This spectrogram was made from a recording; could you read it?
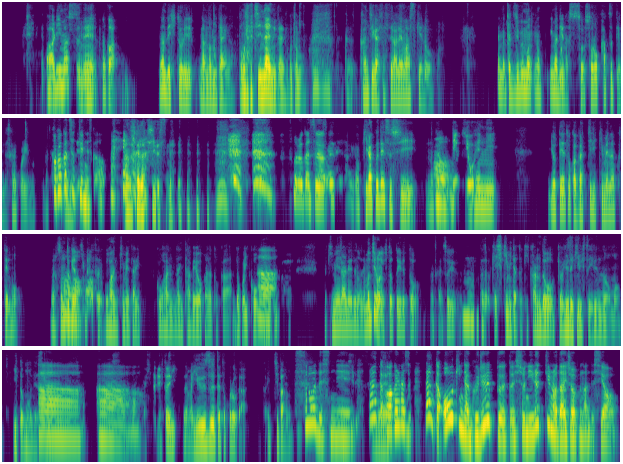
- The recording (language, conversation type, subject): Japanese, unstructured, 最近、自分が成長したと感じたことは何ですか？
- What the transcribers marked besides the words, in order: other background noise; laughing while speaking: "友達いないの"; laugh; laughing while speaking: "あ、らしいですね"; laugh; in English: "グループ"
